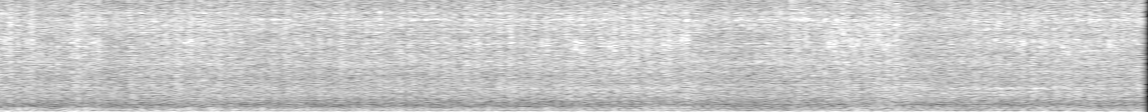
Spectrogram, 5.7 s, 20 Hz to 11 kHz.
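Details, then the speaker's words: Kawasaki Z1 four-cylinder, first start after revival; loud, lumpy idle with an uneven low beat, sounding like it runs on three cylinders; one cylinder suspected dead, not confirmed. "Kind of sounds like it's on three. Yeah, it does."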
